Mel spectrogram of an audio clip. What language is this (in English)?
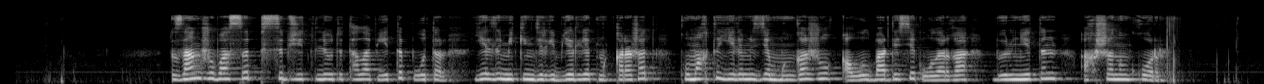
Kazakh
